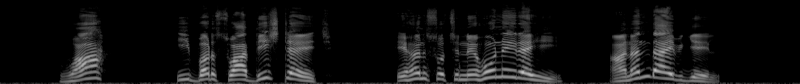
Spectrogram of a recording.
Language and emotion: Maithili, surprised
